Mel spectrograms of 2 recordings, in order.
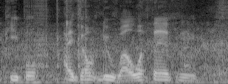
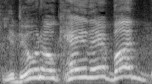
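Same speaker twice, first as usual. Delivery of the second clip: very high, louder acted check-in; pitched way up, quoting a concerned passerby; imitated friendly concern; 6 dB louder than usual. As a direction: imitate someone brightly checking on a stranger. Voices Stan checking on him.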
